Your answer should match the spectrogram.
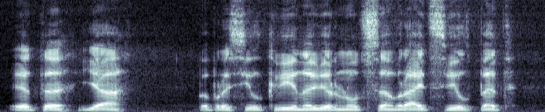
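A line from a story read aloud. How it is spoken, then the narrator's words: Hoarse. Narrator (Russian): хрипло произнес Карт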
